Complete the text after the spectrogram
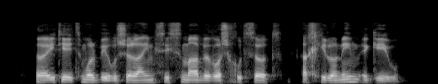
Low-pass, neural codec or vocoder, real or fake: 7.2 kHz; codec, 16 kHz, 4 kbps, X-Codec, WavLM features, trained on Multilingual LibriSpeech; fake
